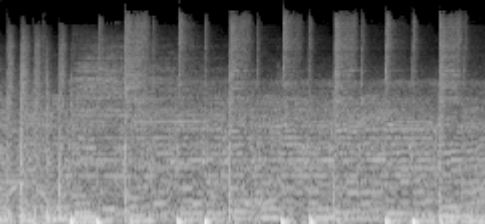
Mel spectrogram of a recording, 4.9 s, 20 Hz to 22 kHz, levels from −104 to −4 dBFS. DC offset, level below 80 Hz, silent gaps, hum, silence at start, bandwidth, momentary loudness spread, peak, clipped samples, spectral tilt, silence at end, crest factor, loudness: under 0.1%; -26 dBFS; none; none; 0 s; 17 kHz; 6 LU; -4 dBFS; under 0.1%; -5.5 dB/octave; 0 s; 18 dB; -24 LUFS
